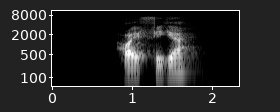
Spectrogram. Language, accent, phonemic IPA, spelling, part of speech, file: German, Austria, /ˈhɔɪ̯fɪɡɐ/, häufiger, adjective, De-at-häufiger.ogg
- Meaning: 1. comparative degree of häufig 2. inflection of häufig: strong/mixed nominative masculine singular 3. inflection of häufig: strong genitive/dative feminine singular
